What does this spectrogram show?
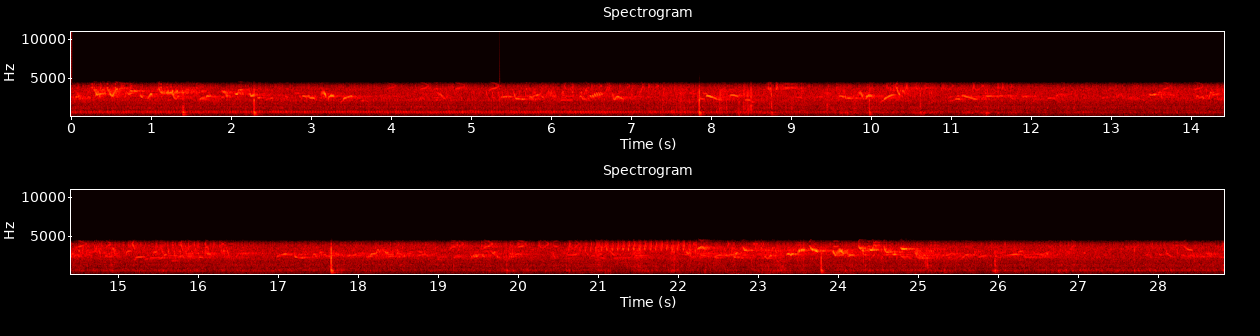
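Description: Small birds singing in many short, quick chirps, with a few sharp clicks.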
